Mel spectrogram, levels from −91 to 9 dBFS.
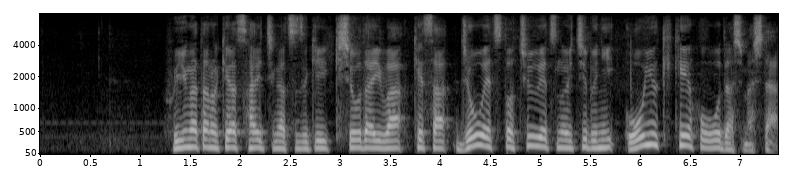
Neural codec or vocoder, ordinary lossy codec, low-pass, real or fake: none; none; none; real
